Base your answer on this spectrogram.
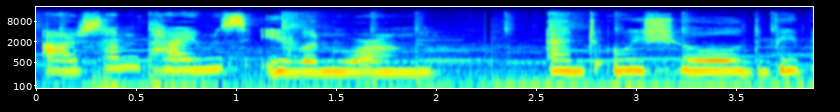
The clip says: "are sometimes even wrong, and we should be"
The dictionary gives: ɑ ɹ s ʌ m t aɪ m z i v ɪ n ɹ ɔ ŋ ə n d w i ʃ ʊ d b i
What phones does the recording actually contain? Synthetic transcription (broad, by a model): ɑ ɹ s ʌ m t aɪ m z i v ɪ n w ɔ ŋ ə n d w i ʃ ʊ d b i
